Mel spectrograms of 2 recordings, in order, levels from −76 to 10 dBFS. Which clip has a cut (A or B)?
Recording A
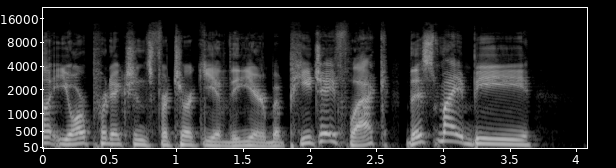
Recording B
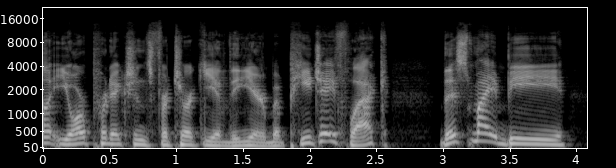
A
